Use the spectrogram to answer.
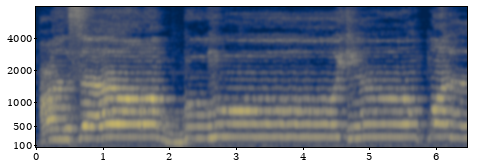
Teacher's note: Ingat, bukan 2 harokat, tetapi 4 sampai 6 harokat, karena harokat dhammah pada huruf H adalah harokat dhammah yang terbalik, dan di atas harokat dhammah yang terbalik pada huruf H ada harokat bendera. Maka huruf H-nya dibaca tafkhim tebal dhammah 4 sampai 6 harokat.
